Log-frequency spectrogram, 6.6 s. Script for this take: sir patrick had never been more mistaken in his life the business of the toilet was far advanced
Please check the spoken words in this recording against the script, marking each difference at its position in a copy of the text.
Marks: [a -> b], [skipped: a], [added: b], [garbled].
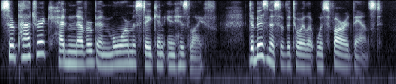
sir patrick had never been more mistaken in his life the business of the toilet was far advanced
